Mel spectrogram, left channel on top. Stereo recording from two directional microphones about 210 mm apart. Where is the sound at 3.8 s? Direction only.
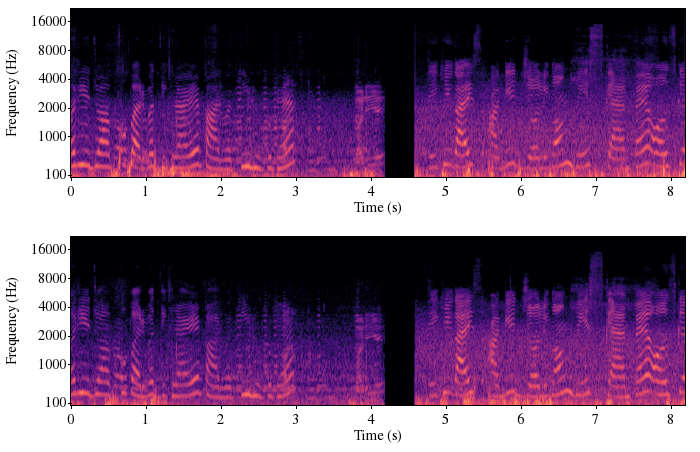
40° left (ahead or behind).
